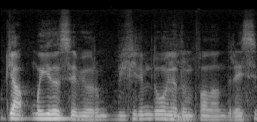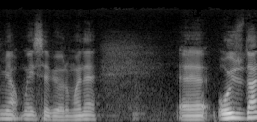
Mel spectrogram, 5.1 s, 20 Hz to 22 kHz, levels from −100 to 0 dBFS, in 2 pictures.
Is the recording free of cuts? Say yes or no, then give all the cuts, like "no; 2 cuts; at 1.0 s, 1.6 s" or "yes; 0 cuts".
yes; 0 cuts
